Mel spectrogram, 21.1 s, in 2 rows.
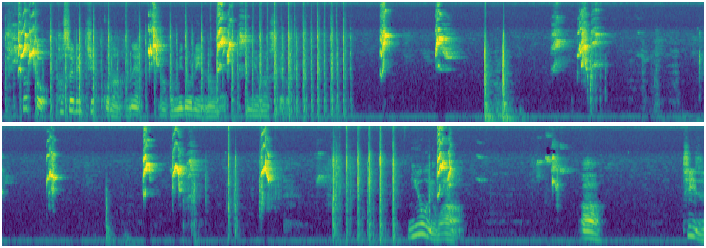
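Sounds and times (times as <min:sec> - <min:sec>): small bird chirping: 0:00.0 - 0:04.1, 0:05.6 - 0:07.0, 0:08.2 - 0:13.6, 0:14.4 - 0:15.5, 0:16.9 - 0:19.8
pot knocking on glass cooktop: 0:00.0 - 0:05.2
low steady hum: 0:00.0 - 0:15.5.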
